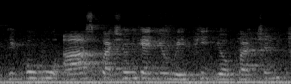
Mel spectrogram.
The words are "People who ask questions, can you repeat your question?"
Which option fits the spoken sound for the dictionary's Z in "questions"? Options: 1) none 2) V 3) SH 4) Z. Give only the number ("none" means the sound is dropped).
1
